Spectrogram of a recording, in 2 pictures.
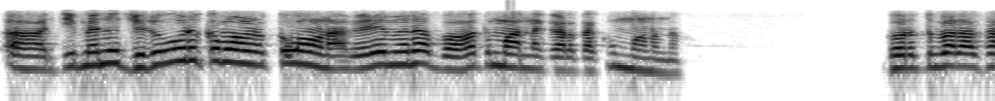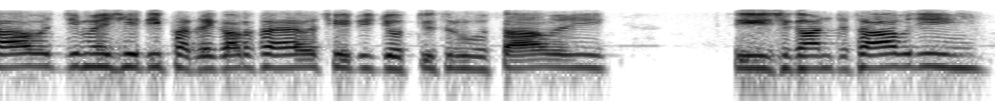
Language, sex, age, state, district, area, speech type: Punjabi, male, 18-30, Punjab, Fatehgarh Sahib, rural, conversation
